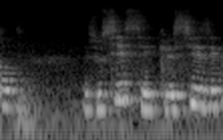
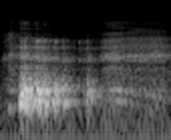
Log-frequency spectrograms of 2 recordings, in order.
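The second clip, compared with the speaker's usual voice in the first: real laugh; 3 semitones higher, 5 dB louder than usual. Real, not acted. Laughing at his own accent.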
